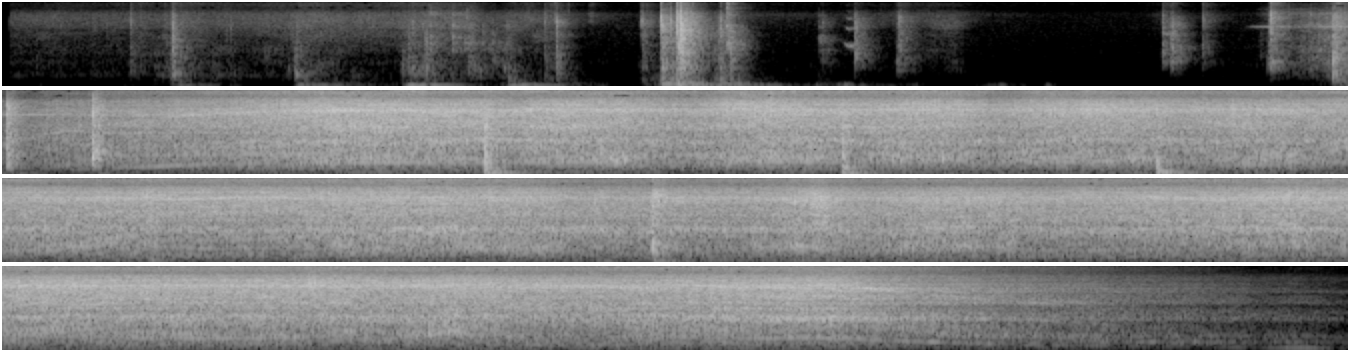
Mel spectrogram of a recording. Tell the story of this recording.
I opened the door, walked in and started vacuuming.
